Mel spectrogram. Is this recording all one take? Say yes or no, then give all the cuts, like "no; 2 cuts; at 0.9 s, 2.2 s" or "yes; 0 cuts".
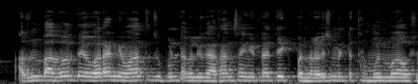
yes; 0 cuts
